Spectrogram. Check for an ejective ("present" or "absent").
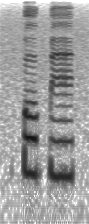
absent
